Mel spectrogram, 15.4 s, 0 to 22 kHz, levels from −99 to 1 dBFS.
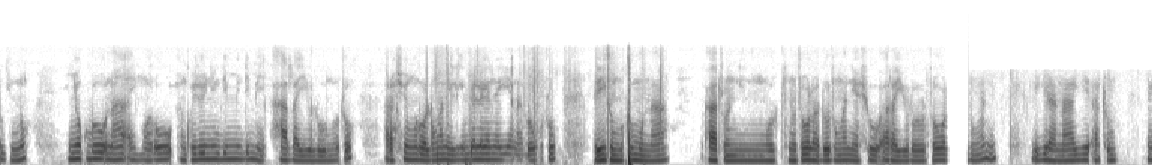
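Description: At 12.59 s there is a handover gap. The call switched networks, and no speech frames arrived during the move. The sound fades out within a few tens of milliseconds. Then there is silence for about 300 ms, until 12.89 s, when the new link picks up. Whatever was said in that window is simply gone. Nothing is smeared or repeated. The stream just stops and restarts.

From 12.89 s to the end, the call shows a fallback to narrowband. Before the gap, the speech carries the open, airy top of HD Voice, with AMR-WB sounding clean at a high rate. After it, everything above 4 kHz is missing. Sibilants lose their edge, and the speech turns dull and boxy. It also turns rough and buzzy, which points to AMR-NB at one of its lower rates, around 5.9 kbit/s.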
